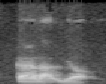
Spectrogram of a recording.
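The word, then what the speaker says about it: Korolev: Coriolov eh, viene de Coriolisis, ¿no? ¿verdad? No. Eh, la, pronunciación más correcta es Karaliov.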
